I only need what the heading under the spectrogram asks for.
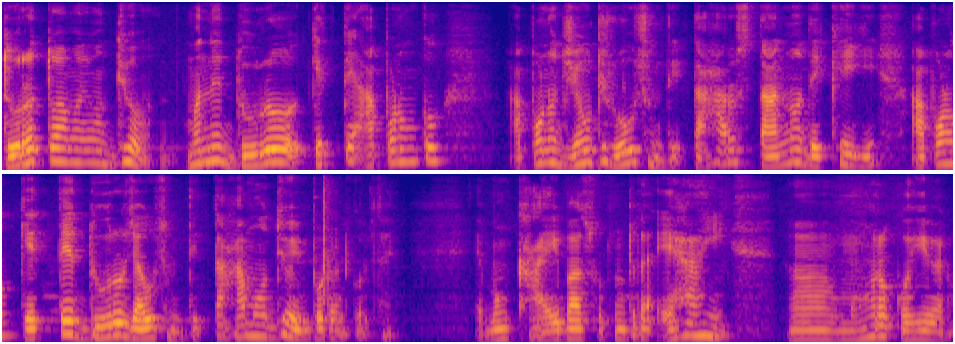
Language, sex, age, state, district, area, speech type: Odia, male, 18-30, Odisha, Nabarangpur, urban, spontaneous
